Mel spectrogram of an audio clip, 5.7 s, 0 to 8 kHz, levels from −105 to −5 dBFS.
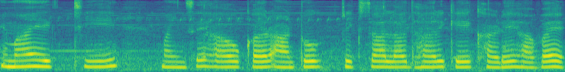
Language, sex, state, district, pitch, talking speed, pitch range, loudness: Chhattisgarhi, female, Chhattisgarh, Raigarh, 230 Hz, 140 wpm, 225-235 Hz, -15 LUFS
